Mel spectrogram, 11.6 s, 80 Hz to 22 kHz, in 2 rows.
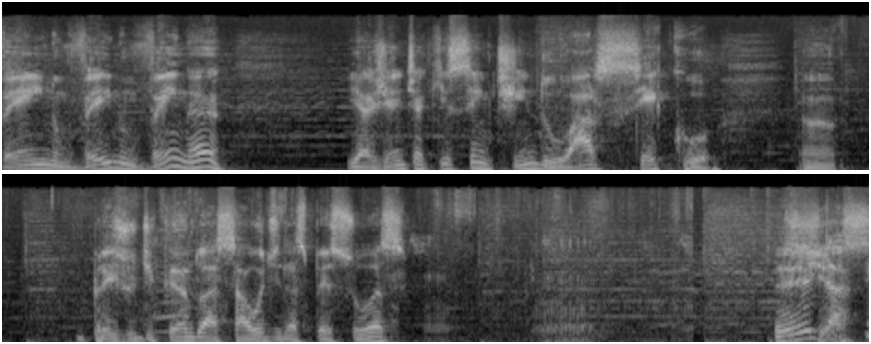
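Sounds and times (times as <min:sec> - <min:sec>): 
speech: 0:00.0 - 0:01.7, 0:02.3 - 0:05.7, 0:06.3 - 0:08.8, 0:10.9 - 0:11.5
pig grunting with deep rough snorting: 0:05.3 - 0:11.1.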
